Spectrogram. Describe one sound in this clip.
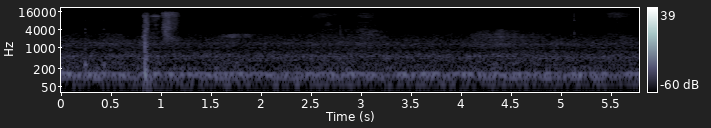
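Hands rub against a man's hair and face.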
